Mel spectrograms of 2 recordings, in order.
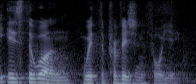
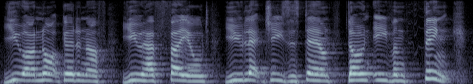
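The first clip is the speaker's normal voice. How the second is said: accusing rooster; 7 semitones higher, 9 dB louder than usual. Retold or imitated. Rooster accusing the failed disciple every morning, loud high crowing. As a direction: crow the accusations like a mocking rooster. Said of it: "a rooster that every morning ... is gonna be going".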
